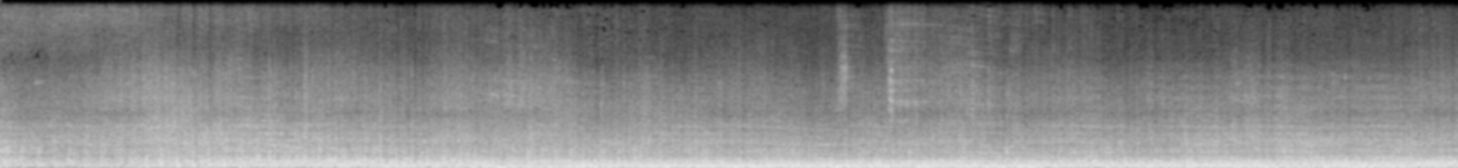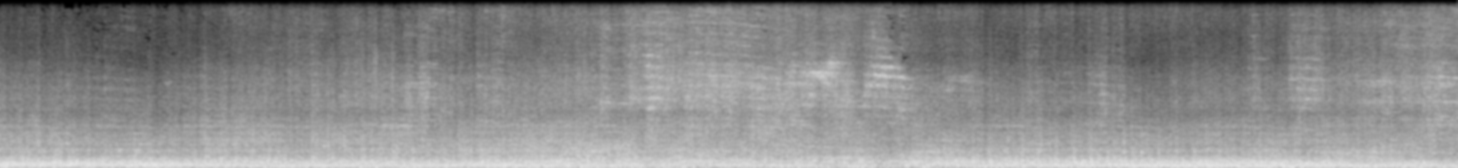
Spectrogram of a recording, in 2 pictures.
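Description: Mixed freight train cars (tank cars, covered hoppers and coil cars) rolling past close by: a loud, steady rumble and clatter of steel wheels on the rails.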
